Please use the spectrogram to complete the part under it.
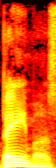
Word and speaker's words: Bema: It's pronounced Bema, so call someone out.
